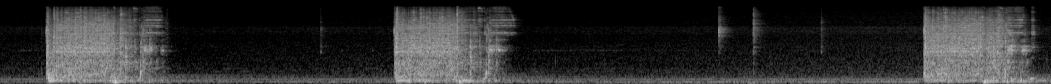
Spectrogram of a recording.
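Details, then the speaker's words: Craftsman 27-inch snowblower, Briggs & Stratton 8hp OHV engine, dry engine being revived: three short cranking bursts with silence between, never fires, starter keeps cutting out; debris found in cylinder, starter suspected, unconfirmed. "well went off yes it just keeps doing that i think something just about happened"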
